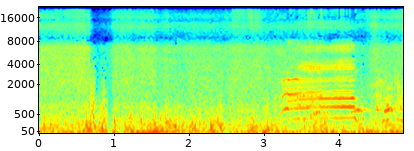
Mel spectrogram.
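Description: Hurricane-force wind lashes a street in São Caetano do Sul, Brazil, roaring and buffeting the microphone continuously at close range, with a brief high whistling whine rising near the end.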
